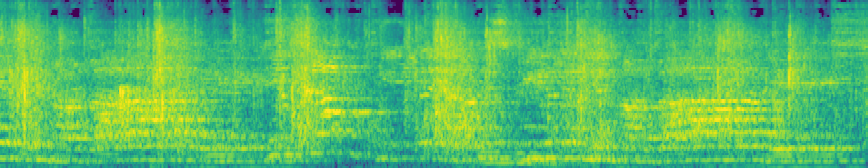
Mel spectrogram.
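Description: Choir of young children singing a song together in unison over backing music.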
